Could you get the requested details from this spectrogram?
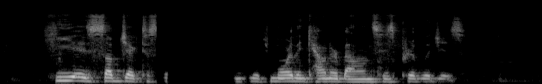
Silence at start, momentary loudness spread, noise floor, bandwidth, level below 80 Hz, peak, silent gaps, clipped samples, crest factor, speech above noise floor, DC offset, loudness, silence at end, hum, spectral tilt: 0.45 s; 14 LU; -80 dBFS; 11.5 kHz; -70 dBFS; -12 dBFS; none; under 0.1%; 18 dB; 53 dB; under 0.1%; -28 LUFS; 0.8 s; none; -5 dB/octave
